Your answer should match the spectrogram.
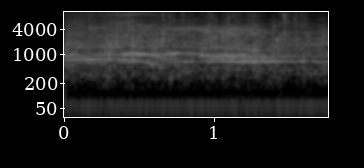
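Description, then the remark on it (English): An audience clapping their hands in praise to the Lord, a dense, steady wash of many hands with no distinct individual claps, holding an even level throughout, with faint crowd voices mixed in. “Clap your hands to the Lord and give God.”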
